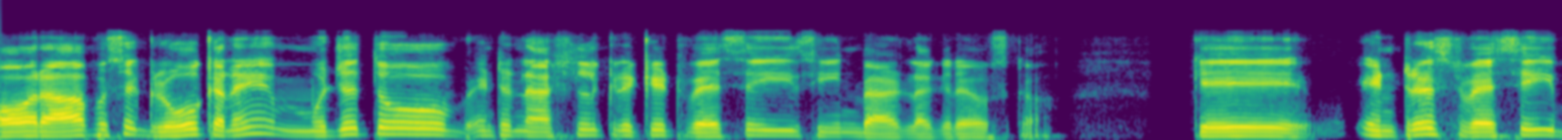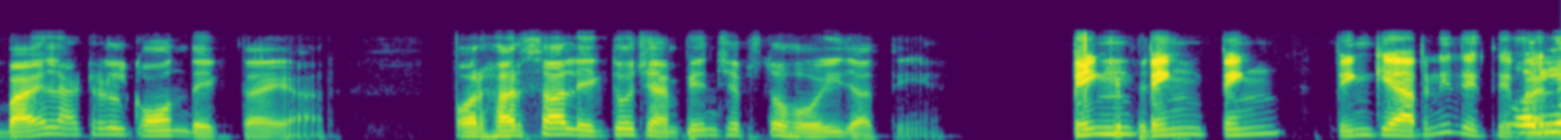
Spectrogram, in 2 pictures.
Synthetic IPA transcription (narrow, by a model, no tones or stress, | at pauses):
ɔːɾaːpʊseɡɾoːkɐɾẽːmʊd͡ʒʱet̪oɪ̃ɳʈəɾnɛːʃnəlkɾɪkɪʈʋɛːseɦisiːnbɛːɖlɐɡɾɐɦɛʊska̰ː | ke | ɪ̃ɳʈɾəsʈʋɛːseɦibaːjolɛːʈəɾəlkɔːnd̪eːk̚ʰt̪aɦɛja̰ːɾ | ɔːɾɦɐɾsaːleːk̚d̪ot͡ʃɛ̃ːmpijənʃɪpst̪oɦoːid͡ʒaːt̪ḭɦɛ̰̃ː | pɪ̃ŋɪ̃ŋpɪ̃ŋ | pɪ̃ŋɡkeaːpnɐɦĩd̪eːk̚t̪ea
